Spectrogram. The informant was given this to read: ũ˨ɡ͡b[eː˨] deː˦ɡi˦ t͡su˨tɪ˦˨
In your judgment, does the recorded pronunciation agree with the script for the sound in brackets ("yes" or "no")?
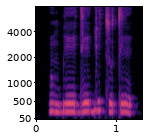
yes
